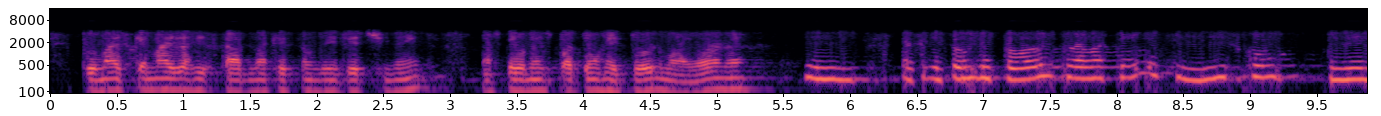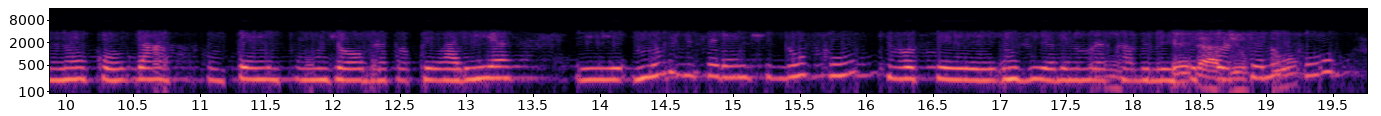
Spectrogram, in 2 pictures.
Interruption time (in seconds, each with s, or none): 17.7 s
